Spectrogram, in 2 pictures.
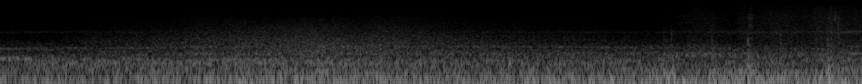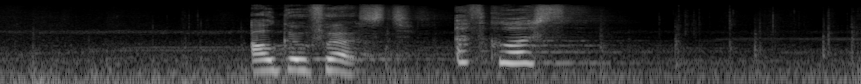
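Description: Footsteps thud on creaky wooden boards.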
